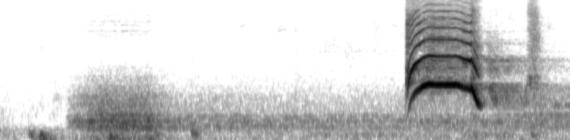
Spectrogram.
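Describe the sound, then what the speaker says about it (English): A single short, high-pitched scream rings out in a Final Fantasy XIV cutscene, lasting about a second and rising sharply above a faint, low background hum and a few soft rustles. "Did someone scream?"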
